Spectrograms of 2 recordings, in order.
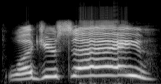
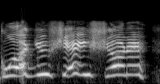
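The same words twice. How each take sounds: First: Long, drawn-out high yell; customer's shouted question. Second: Put-on hollering high-pitched old-timer; old man. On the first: Acted. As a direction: holler it slowly, stretching the last word. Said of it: "And you'll be like". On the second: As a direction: shout it like a hard-of-hearing grandpa. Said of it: "like, this old guy".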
